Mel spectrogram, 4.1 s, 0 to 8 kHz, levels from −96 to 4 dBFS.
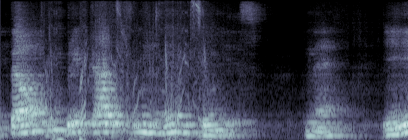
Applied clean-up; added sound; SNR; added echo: neural separator model SepFormer DNS4.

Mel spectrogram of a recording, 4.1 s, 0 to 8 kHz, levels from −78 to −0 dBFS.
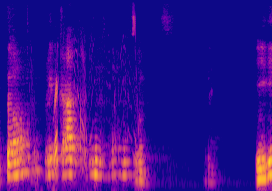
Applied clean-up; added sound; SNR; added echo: neural mask model DeepFilterNet 3.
